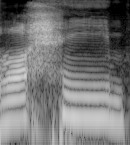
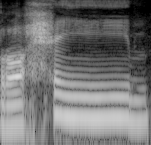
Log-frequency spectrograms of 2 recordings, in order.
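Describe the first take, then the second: Both takes have the same delivery.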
